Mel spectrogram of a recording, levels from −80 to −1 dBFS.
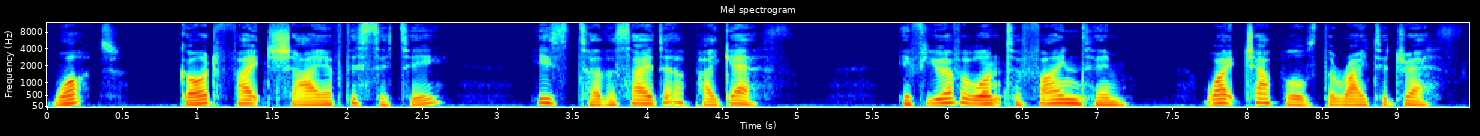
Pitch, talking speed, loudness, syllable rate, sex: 150 Hz, 160 wpm, -20 LUFS, 4.5 syllables/s, female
